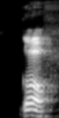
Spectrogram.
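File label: "golf", Malay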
